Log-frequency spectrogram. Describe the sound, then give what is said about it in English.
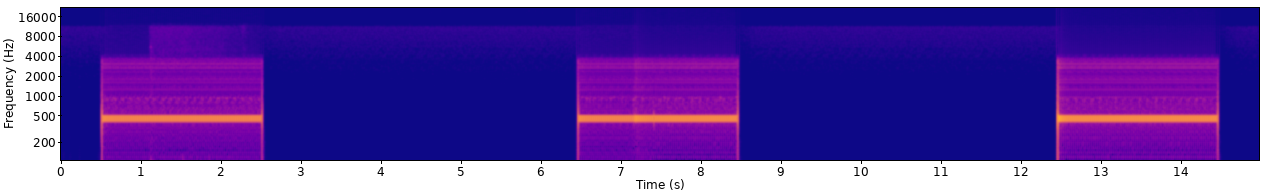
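A hotel phone rings after the call is transferred to a guest room, heard from the caller's side as a steady electronic ringback tone. It sounds three times, each burst about two seconds long with roughly four seconds of silence between, and no talk. “I'll just dial a random number. Let's try and call somebody in a room. 1, 2, 3. Transferring to the guest.”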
